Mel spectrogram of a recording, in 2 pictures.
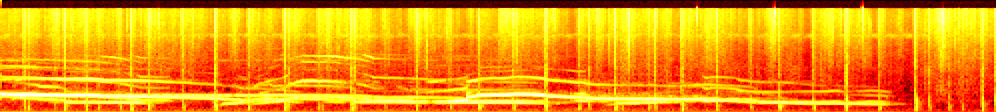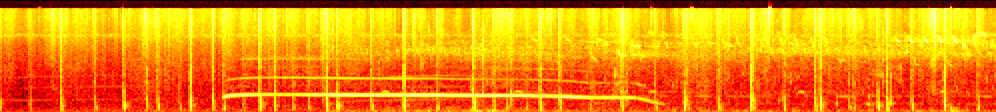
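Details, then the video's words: Wolves howl in a chorus, several overlapping wavering voices rising and falling for about nine seconds. After a pause one long, steady, slightly falling howl follows. Sharp crackling clicks run throughout. "Wolves Howling"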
